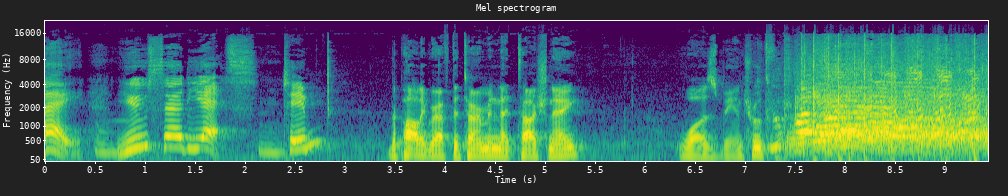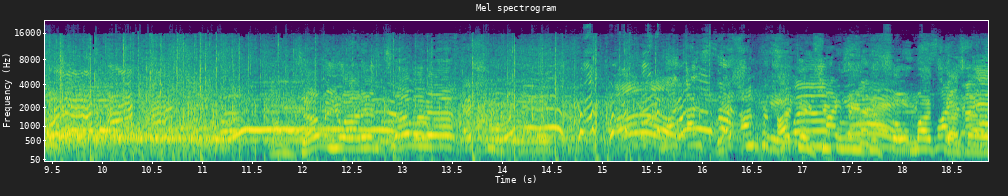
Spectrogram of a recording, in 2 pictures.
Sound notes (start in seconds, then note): 7.3 audience applauds and laughs; 13.6 laughter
